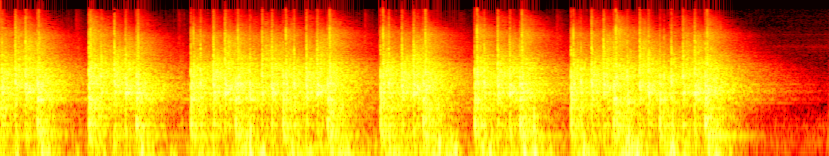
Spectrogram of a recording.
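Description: Metal taps on tap shoes striking a raised plywood tap board in fast, dense runs of clicks, a new run starting about every second: a tap dancer's four-sound step with a one-footed pull-back.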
